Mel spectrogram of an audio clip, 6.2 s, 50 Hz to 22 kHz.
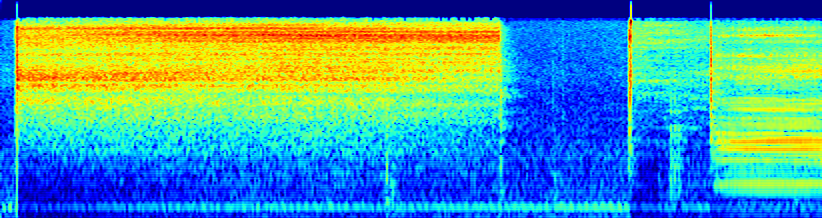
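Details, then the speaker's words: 2017 Harley-Davidson Road Glide (M8 Touring) with newly installed Xotic Customs Taildragger rear air suspension, Fast Up tank, remote, 5/32-inch airline: high whir and air hiss ~4 seconds raising in about 2 seconds, then valve clicks and release; normal fill and dump. "Also noticed that we come up in about 2 seconds. We're running the 5/32 inch airline."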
